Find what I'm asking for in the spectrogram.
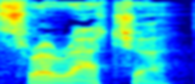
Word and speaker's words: Sriracha: Sooner Magic says, see flavor of the month, pumpkin spice, habanero, sriracha. Am I saying that right? – Sriracha. Sriracha. – Sriracha. – Sriracha. – That's right. I've been corrected before.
